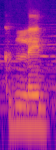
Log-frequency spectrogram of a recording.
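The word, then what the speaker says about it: 訓練: Huấn luyện thì cách đọc của nó là khân lên. Cách đọc của nó là khân lên.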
